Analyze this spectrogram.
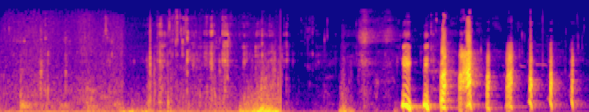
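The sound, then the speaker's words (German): Wet, squelchy chewing of a soaked chocolate cake with a marzipan layer, eaten with a full mouth, with soft smacking and mumbled sounds, followed by a rapid series of crisp clicking bites in the second half. “Mit vollem Mund rede ich auch weiter.”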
